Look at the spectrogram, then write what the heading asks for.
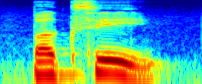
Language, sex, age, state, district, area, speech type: Hindi, male, 18-30, Rajasthan, Jaipur, urban, read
